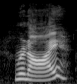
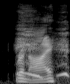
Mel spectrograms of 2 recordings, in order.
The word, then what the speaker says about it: Renai: We cut to the present, and this is where we see Renee Lambert, Josh's wife. – Renai. I'm sorry, guys. When we watched this film with the subtitles on, comprehending that that's how it's spelled, R-E-N-A-I, Renai.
